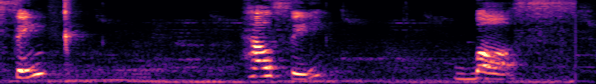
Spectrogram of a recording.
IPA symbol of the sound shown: θ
